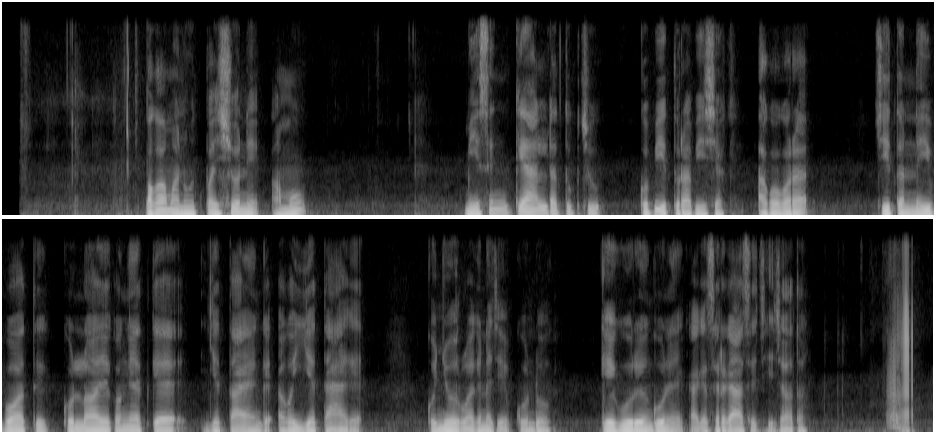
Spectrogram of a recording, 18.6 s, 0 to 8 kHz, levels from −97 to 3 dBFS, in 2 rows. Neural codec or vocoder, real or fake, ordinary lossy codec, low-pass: none; real; none; 7.2 kHz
